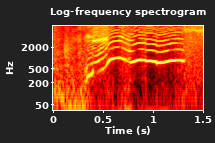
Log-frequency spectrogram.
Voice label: bass boosted

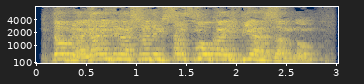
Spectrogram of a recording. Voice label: angry polish kid

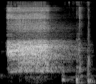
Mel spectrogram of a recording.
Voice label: loud ah

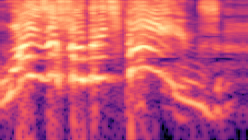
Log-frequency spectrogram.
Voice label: raging

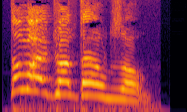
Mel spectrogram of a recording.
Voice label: jibberish

